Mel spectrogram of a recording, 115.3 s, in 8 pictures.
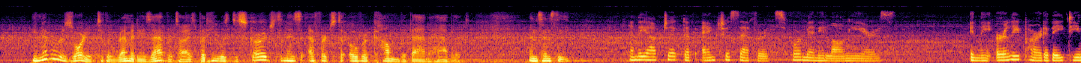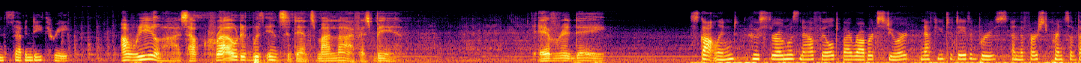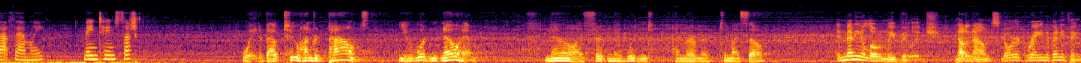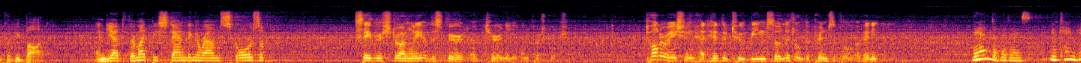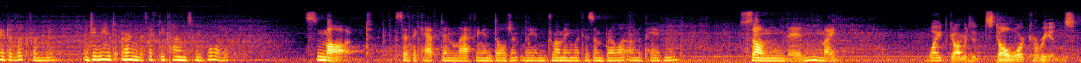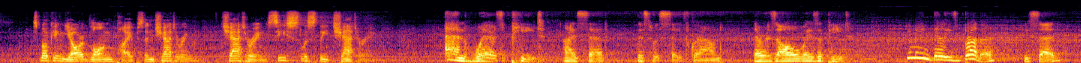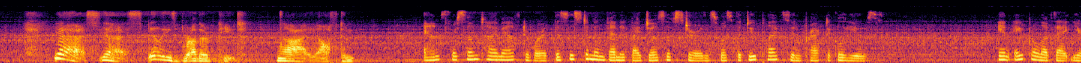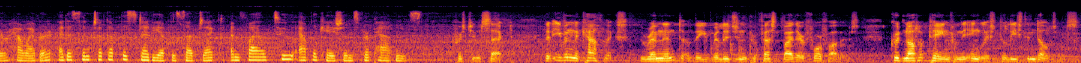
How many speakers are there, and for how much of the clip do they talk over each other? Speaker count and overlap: eight, no overlap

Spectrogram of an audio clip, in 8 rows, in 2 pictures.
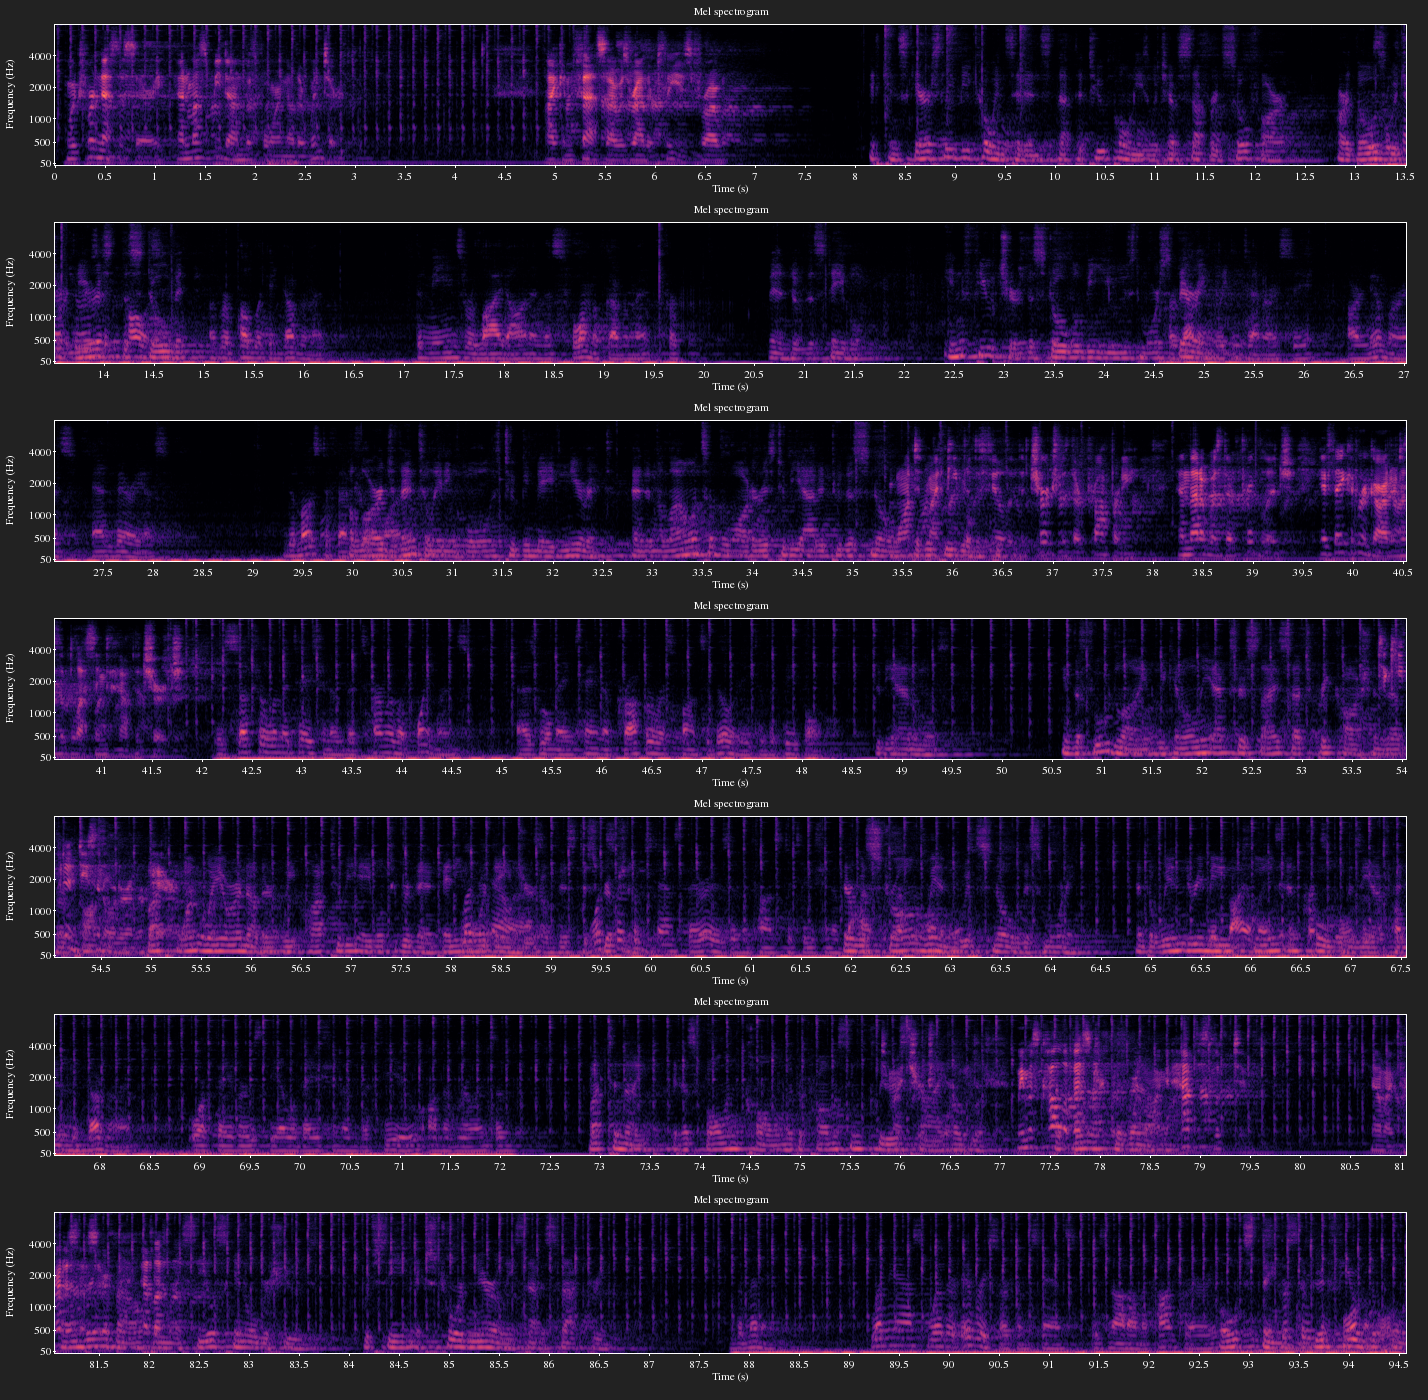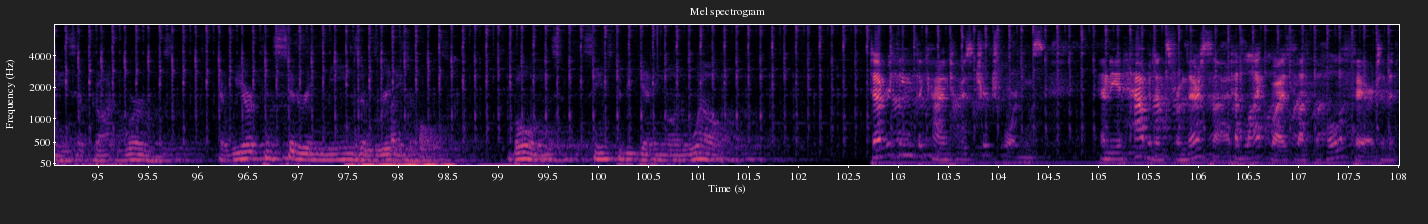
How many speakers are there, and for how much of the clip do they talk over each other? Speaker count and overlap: three, about 17%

